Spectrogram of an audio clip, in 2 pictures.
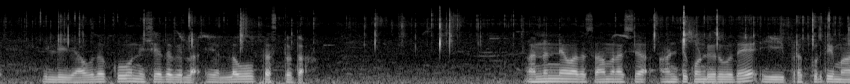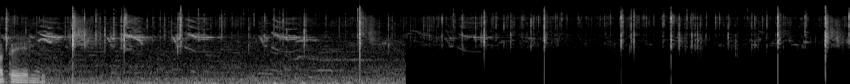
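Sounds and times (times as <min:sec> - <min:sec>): sharp clicks: 0:00.0 - 0:05.5, 0:06.4 - 0:14.1
birds chirping: 0:00.0 - 0:14.0, 0:15.9 - 0:17.0.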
